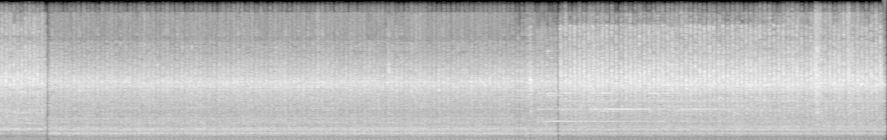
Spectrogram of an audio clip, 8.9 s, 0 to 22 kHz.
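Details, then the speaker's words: Briggs & Stratton vertical-shaft (lawnmower-type) engine on a generator salvaged from the tip, 40-odd years old: smooth, even governed drone with steady beat, no knocks or misses; working fine. "đó là động cơ Briggs và Straton điển hình của bạn và nó hoạt động tốt sau 40 năm lẻ"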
